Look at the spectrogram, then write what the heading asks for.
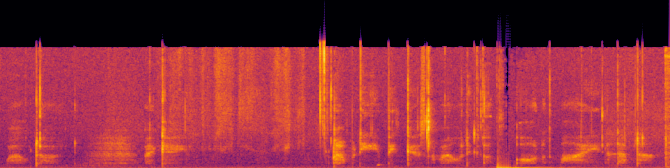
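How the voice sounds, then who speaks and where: The speaker is whispering at a very slow pace. She is a woman. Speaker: ASMR creator. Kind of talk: ASMR personal attention instructions. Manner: whispered. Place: home room. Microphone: studio mic.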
